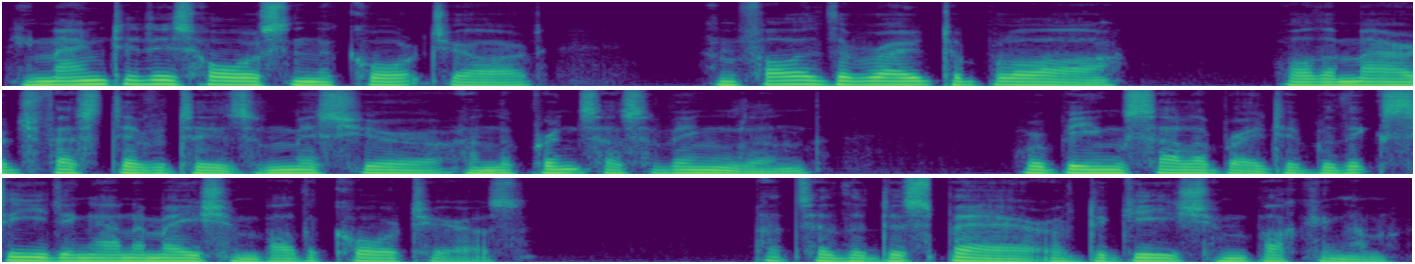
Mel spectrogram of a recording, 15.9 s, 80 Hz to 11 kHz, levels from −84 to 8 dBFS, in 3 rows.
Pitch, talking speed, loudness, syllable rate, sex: 120 Hz, 160 wpm, -17 LUFS, 5.4 syllables/s, male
